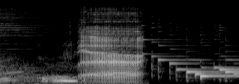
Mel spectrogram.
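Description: A long cartoon burp from an overstuffed character, lasting about a second. Short musical notes start up just after it, near the end.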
